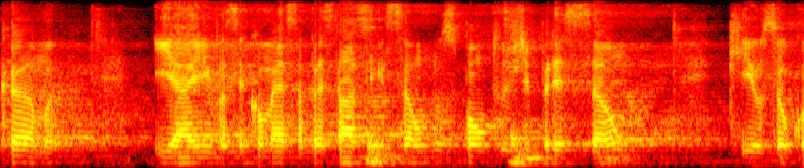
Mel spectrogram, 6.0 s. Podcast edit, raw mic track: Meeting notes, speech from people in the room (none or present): present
